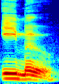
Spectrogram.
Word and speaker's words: emu: like how we did emu so it's not emu it's emu uh Americans did God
